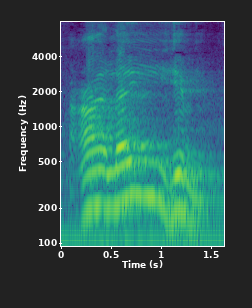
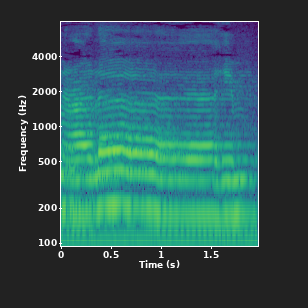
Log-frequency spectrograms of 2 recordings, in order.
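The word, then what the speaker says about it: عليهم: Berarti bacanya itu alaihim bukan alaiim bukan alaihim enggak tapi alaihim langsung alaihim tiib.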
